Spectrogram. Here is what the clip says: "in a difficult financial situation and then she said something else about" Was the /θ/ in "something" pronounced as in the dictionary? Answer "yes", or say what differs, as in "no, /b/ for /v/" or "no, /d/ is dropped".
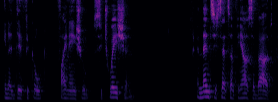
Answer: yes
